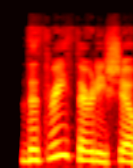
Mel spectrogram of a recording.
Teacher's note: Notice the emphasis on 3:30.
